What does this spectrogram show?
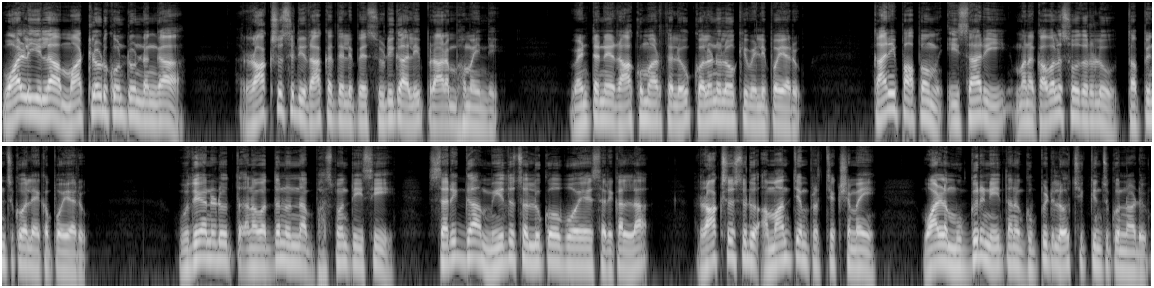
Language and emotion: Telugu, neutral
